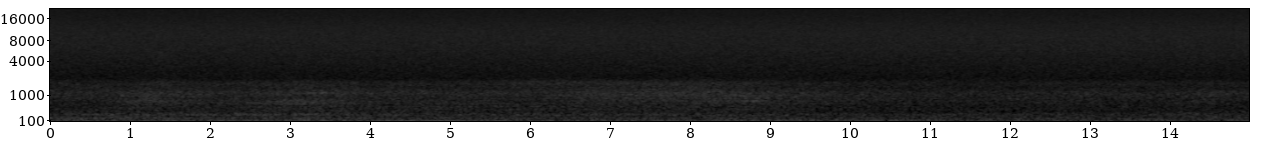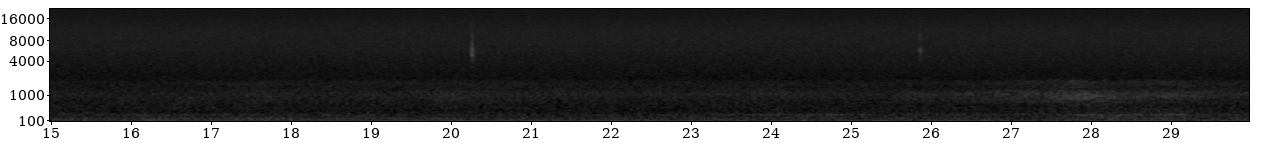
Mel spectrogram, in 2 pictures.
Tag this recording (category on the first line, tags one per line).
Soundscapes > Nature
nature
field-recording
soundscape
alice-holt-forest
raspberry-pi
natural-soundscape
phenological-recording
